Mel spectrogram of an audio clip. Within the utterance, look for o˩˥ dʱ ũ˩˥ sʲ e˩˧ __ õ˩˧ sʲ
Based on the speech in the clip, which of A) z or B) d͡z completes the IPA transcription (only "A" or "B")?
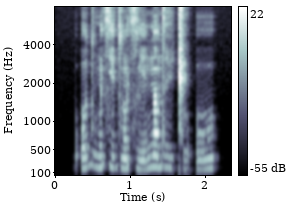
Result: B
